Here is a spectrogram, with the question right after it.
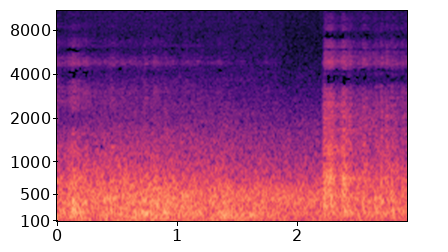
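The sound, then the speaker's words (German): A thunderstorm on a cool autumn day in 2012 rumbles in a steady, heavy low roar with a hissing wash on top, swelling into a brighter burst near the end. No voices are heard. “Plötzlich zielte ein Gewitter auf.”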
